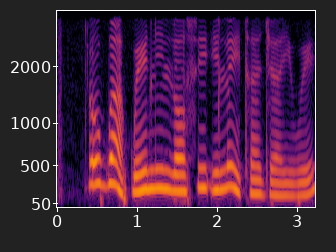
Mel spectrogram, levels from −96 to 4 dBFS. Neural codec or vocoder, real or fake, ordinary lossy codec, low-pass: none; real; none; 3.6 kHz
